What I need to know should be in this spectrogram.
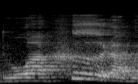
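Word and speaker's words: נֹחַ: 노아라는 인물이 나옵니다 노아 이거는 노아 흐라고 해요 그 발음은 노아 흥이에요 근데이 뜻은 안식이에요 그래서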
